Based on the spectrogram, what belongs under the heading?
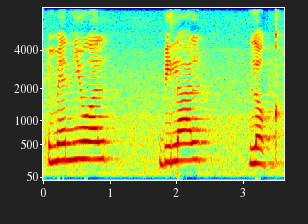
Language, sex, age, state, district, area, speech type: Gujarati, female, 18-30, Gujarat, Rajkot, urban, spontaneous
